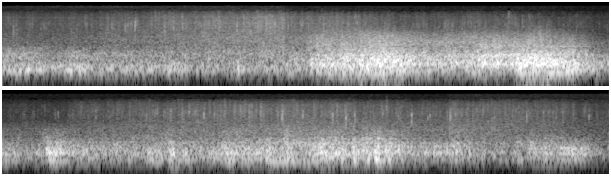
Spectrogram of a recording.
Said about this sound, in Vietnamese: Nhưng nửa đêm, nổi cơn mưa lớn.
